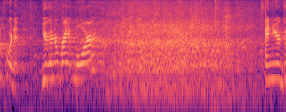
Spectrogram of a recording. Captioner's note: laughter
